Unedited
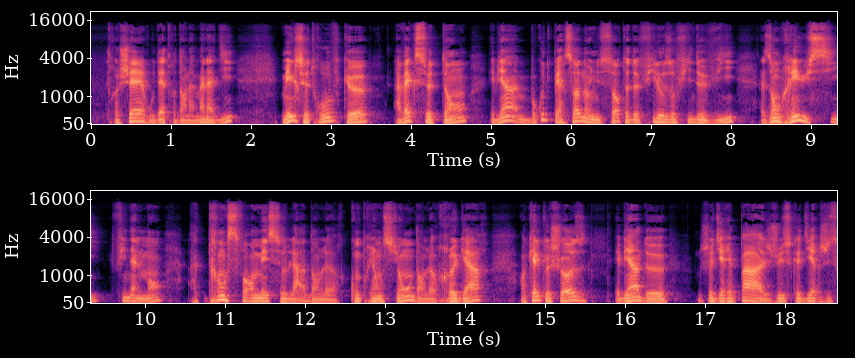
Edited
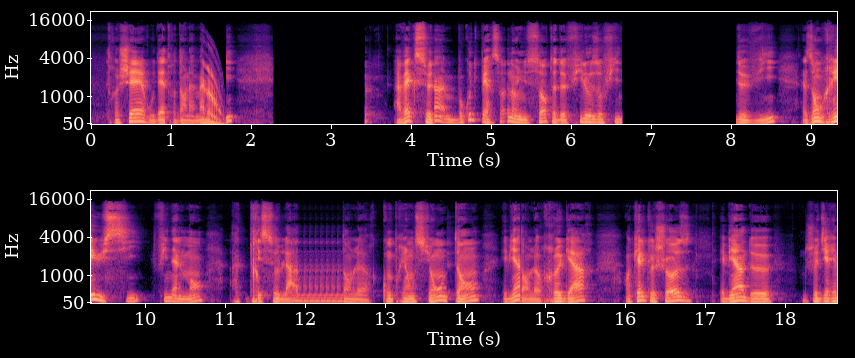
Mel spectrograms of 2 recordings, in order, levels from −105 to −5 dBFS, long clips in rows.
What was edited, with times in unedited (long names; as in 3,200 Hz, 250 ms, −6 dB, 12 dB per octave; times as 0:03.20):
0:01.38: tape stop 0.31 s
0:02.27–0:03.42: silence
0:04.29–0:05.20: move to 0:13.37
0:05.86–0:06.11: fade out
0:07.54: splice in silence 1.43 s
0:10.89–0:11.50: remove
0:12.00: stutter 0.07 s, 8 plays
